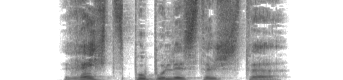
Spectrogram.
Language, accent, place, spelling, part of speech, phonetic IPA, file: German, Germany, Berlin, rechtspopulistischste, adjective, [ˈʁɛçt͡spopuˌlɪstɪʃstə], De-rechtspopulistischste.ogg
- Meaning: inflection of rechtspopulistisch: 1. strong/mixed nominative/accusative feminine singular superlative degree 2. strong nominative/accusative plural superlative degree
